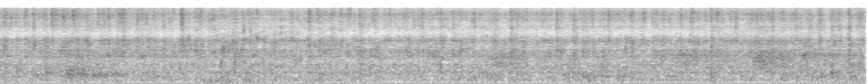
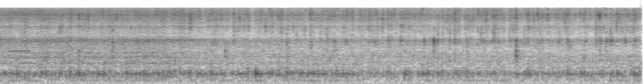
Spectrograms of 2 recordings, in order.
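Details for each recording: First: Sanyo washing machine with no clock display: constant hissing gush of water that never shuts off, tub nearly full but no washing; the fill keeps running, traced to a failed water-level pressure sensor. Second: Sanyo washing machine, lowest water level selected: steady hiss of water pouring into the tub with no hesitation or chatter, a normal fill, before the water shuts off.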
